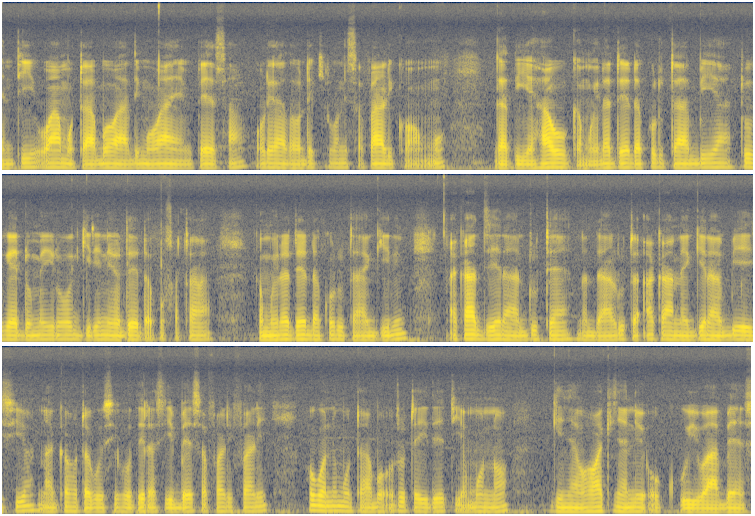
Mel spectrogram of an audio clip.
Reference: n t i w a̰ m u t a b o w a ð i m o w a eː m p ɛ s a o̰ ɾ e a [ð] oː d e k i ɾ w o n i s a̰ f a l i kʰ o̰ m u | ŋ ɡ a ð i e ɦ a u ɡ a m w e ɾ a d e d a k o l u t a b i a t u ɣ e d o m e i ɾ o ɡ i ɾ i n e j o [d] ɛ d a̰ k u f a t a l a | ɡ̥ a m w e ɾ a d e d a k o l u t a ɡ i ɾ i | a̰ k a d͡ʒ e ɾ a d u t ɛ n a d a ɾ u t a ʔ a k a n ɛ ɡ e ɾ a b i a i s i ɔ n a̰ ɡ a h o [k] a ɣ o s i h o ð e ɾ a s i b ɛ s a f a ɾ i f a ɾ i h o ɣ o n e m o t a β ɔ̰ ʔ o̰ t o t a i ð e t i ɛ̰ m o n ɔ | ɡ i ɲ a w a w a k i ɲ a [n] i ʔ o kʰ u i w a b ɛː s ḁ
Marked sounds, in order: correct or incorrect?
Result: correct, correct, incorrect: t, correct

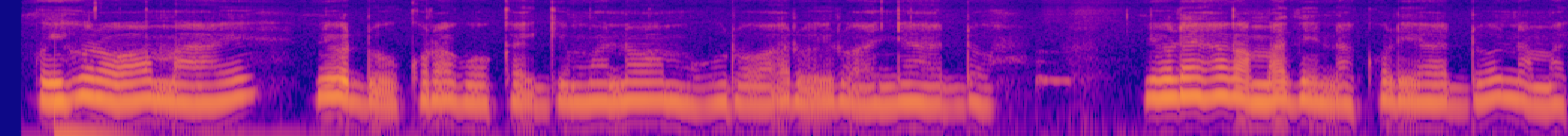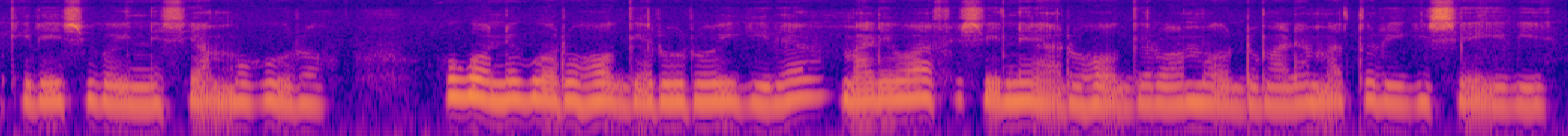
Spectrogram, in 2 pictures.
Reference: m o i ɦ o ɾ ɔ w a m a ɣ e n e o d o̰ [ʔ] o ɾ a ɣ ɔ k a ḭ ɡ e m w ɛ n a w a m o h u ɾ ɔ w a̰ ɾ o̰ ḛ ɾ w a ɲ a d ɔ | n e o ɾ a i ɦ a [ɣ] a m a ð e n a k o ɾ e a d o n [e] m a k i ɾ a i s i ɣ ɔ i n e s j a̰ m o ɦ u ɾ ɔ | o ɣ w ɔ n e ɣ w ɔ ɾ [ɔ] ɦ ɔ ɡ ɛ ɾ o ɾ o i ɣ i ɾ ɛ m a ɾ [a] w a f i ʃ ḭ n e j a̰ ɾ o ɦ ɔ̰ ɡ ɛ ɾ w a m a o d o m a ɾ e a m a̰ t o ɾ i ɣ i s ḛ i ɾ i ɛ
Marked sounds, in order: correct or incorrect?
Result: incorrect: k, correct, incorrect: a, incorrect: o, incorrect: e

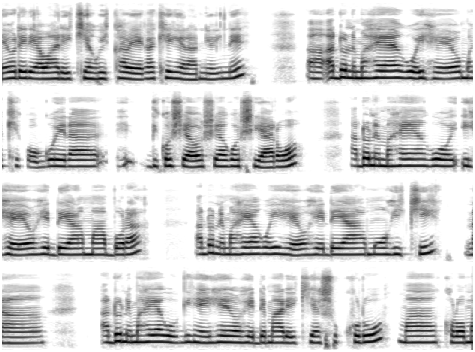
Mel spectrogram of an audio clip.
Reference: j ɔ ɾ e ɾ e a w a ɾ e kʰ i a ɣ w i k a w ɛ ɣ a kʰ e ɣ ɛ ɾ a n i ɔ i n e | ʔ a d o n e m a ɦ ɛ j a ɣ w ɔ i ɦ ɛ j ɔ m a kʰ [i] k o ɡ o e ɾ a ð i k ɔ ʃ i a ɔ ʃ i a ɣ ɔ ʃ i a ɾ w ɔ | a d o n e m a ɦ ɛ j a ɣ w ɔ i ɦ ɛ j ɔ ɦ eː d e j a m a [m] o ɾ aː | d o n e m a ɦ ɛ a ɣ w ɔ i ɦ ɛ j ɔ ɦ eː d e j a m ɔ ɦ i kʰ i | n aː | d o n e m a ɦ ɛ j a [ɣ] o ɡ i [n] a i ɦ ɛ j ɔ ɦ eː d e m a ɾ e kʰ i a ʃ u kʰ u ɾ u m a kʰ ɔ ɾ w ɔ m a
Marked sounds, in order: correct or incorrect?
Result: incorrect: e, incorrect: b, correct, incorrect: ɲ

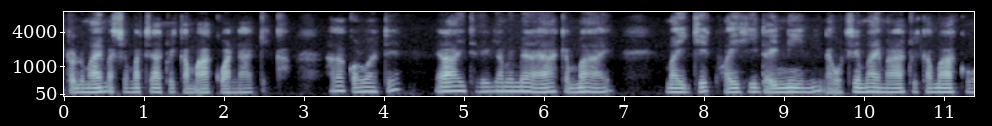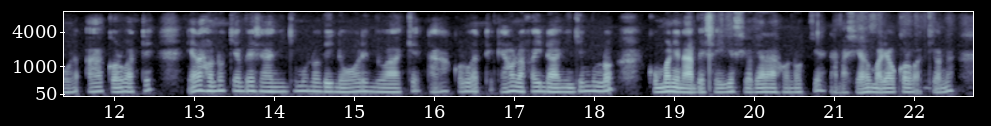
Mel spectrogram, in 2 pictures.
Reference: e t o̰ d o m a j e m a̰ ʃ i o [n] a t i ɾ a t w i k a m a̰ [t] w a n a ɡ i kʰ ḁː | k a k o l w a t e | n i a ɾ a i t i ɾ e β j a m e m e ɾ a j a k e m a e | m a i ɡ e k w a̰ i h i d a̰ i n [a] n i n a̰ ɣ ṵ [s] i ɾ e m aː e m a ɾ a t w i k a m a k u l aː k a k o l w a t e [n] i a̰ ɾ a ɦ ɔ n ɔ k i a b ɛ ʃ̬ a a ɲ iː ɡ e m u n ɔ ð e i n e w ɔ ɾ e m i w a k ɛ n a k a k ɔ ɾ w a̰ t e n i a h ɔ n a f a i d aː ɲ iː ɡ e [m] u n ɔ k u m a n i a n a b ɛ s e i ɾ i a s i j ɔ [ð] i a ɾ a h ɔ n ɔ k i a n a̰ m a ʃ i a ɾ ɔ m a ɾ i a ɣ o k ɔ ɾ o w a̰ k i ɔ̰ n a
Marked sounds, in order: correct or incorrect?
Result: incorrect: m, incorrect: k, incorrect: i, incorrect: t, correct, correct, correct

